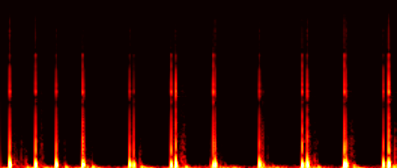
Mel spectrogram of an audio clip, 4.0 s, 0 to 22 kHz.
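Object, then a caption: Small metal microphone capsule grille. Fingertips tap and rub the small hollow metal grilles of microphone capsules mounted on a recorder. Eleven short, dry, low thumps around 94 Hz land at a quick, uneven pace, with soft scratchy rubbing between them. Each tap dies away almost instantly, leaving a close, muffled sound.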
